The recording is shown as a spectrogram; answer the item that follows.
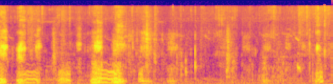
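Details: Rottweiler puppies fighting in play, with short harsh growling yelps in quick bursts about every half second, then quieter scuffling and a final yelp.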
